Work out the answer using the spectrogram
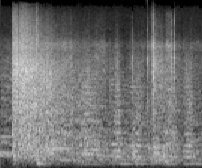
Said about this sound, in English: Chris, Clark, Lois, Perry, and Jimmy pursue him through the base corridors as he fires his gun wildly. Clark's hand secretly prevents a bullet from hitting Chris.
